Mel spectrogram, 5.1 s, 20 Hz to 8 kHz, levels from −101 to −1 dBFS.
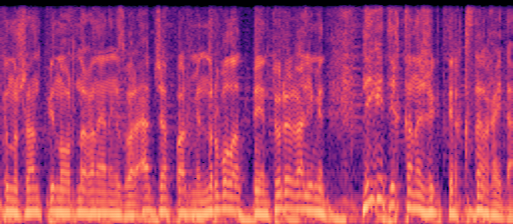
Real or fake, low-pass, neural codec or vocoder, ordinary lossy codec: real; 7.2 kHz; none; none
